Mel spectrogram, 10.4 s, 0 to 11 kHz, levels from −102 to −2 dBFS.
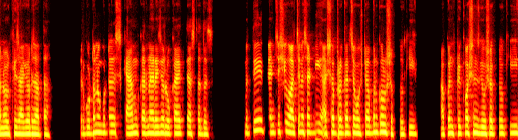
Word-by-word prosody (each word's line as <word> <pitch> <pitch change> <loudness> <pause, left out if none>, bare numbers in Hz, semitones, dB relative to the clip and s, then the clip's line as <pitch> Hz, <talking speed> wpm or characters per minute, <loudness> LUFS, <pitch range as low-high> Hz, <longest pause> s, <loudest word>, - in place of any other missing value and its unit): अनोळखी 150 +1 +2
जागेवर 150 0 +3
जाता, 140 -2 +1 0.7
तर 155 - -6
कुठं 160 +3 -1
ना 190 - +3
कुठं 180 +1 -2
स्कॅम 160 +1 0
करणारे 165 0 +3
जे 170 0 +1
लोक 160 +1 -2
आहेत, 160 0 +3
ते - - +2
असतातच. 145 -3 -3 0.6
मग 170 - -5
ते 240 +2 +2
त्यांच्याशी 195 +1 -3
वाचण्यासाठी 185 +1 +2
अशा 180 0 +1
प्रकारच्या 170 +1 +2
गोष्टी 165 +1 0
आपण 180 +2 +1
करू 190 0 +4
शकतो, 145 0 -3
की 160 -1 -2 0.5
आपण 165 +4 0
प्रिकॉशन्स 170 +1 +1
घेऊ 155 -1 +3
शकतो, 155 +1 -2
की 170 +2 -3
165 Hz, 175 wpm, -24 LUFS, 155-180 Hz, 0.7 s, करू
